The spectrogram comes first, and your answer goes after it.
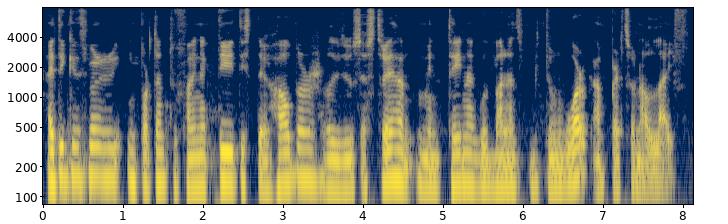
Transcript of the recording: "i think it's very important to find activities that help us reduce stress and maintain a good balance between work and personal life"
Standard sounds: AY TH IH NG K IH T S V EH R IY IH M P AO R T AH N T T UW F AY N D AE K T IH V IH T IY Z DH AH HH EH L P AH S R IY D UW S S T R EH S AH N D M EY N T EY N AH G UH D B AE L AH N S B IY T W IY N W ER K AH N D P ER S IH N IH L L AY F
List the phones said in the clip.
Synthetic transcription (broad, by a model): AY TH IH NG K IH T S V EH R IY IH M P AO R T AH N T T UW F AY N D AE K T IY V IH T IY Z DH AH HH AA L B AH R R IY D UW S S T R EH S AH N M EY N T EY N AH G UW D B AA L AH N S B IY T W IY N W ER K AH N P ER S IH N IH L L AY F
